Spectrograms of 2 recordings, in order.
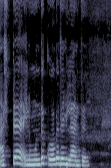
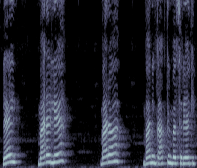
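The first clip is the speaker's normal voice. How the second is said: calling out; 6 semitones higher than usual. Acted. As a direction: summon her sharply. Mother-in-law calls her over.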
